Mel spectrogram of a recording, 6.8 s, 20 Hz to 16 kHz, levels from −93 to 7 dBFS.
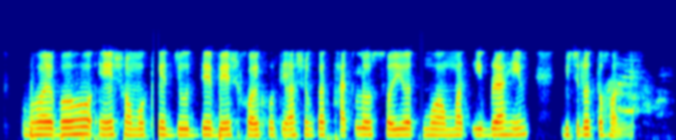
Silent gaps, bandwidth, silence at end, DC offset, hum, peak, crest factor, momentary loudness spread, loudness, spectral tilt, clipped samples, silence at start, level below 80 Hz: none; 4.2 kHz; 0.4 s; under 0.1%; none; -2 dBFS; 16 dB; 10 LU; -18 LUFS; -11.5 dB/octave; under 0.1%; 0.2 s; -46 dBFS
